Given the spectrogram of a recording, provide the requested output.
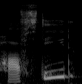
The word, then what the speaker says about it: Hofstede: US or in Europe, you will probably pronounce his name differently. So here in the US, we would probably call him Gert Hofstede. And if I pronounce it correctly, he was from Holland, and the Dutch, I believe, would say Hofstede.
